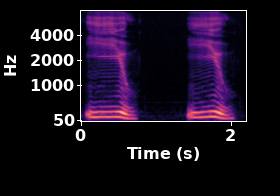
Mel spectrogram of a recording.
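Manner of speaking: "You" begun on a clear ee, gliding to oo; starts with I. Shown as a demonstration. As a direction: draw "You" out from an ee sound. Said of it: "Você começa com I". ("You" começando com som de I)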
